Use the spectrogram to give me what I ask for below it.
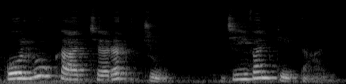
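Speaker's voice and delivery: high, loud slow verse; poem recitation. Acted. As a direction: declaim it slowly. (ऊँचे स्वर में धीमा कविता पाठ)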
